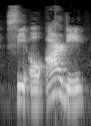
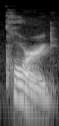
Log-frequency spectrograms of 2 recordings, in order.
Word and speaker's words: cord: e code code code c o r d cord cord cord so once again it's the r sound and I know in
